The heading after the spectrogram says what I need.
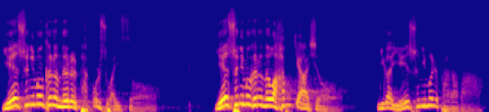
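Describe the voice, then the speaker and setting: A man playing a stern old pastor who shouts high and lively, dark voice, long church echo. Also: moderate pace, slightly rough, exaggerated voice. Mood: tender urging. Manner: shouting rebukes, later gentle. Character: stern older male pastor, thundering scolder.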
